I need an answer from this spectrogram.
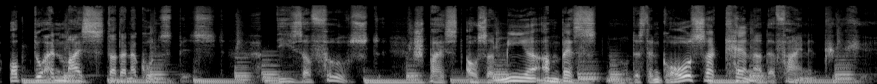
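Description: A man voicing a proud, greedy duke who speaks in a grand, commanding manner. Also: mid-range voice.

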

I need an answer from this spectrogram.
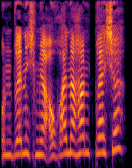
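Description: A man voicing an excitable five-year-old boy, breathless and squealing, in a storybook reading. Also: very high voice, a little slow, no echo, studio quality, voice pushed up, exaggerated voice. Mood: excited.

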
